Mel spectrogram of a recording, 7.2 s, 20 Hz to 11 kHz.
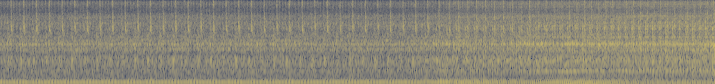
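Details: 2012 Chevrolet Sonic 1.4T at about 80k miles, idling: steady, fairly loud tick about four times a second. Owner suspected lifters, clogged injectors or purge valve; noise faded after injector cleaner and purge valve replacement. Ticking at idle.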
